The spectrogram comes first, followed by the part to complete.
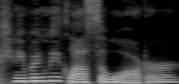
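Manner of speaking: very hushed, soft, high, affected feminine voice. Speaker acts out asking him for water in bed, put-on affected feminized voice. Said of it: "an affected, feminized voice unknowingly".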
